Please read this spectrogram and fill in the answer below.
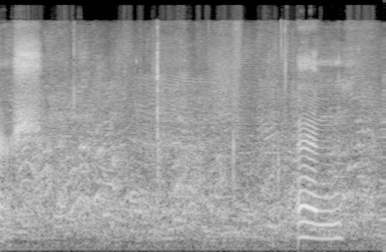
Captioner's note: students chattering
